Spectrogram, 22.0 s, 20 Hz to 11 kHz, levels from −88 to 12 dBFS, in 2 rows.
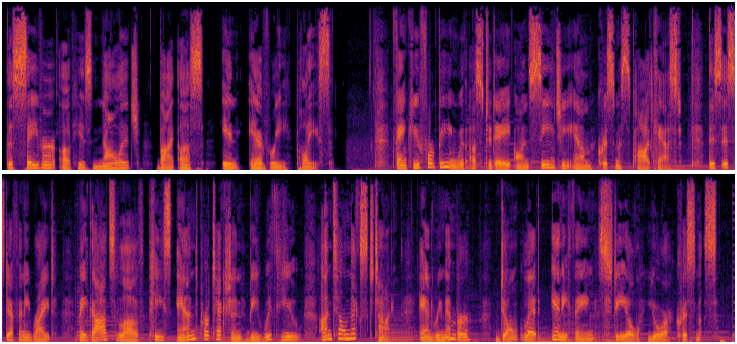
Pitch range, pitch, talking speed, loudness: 140-195 Hz, 160 Hz, 125 wpm, -19 LUFS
